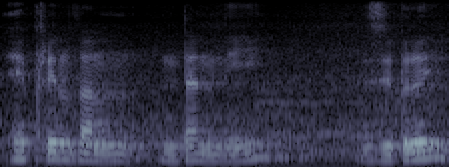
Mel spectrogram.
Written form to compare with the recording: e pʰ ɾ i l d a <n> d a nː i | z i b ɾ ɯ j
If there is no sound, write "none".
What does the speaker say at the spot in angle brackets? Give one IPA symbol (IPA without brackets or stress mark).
n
